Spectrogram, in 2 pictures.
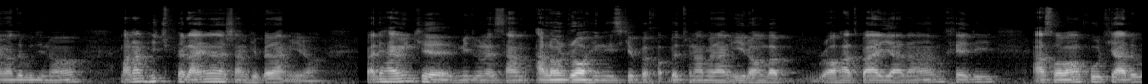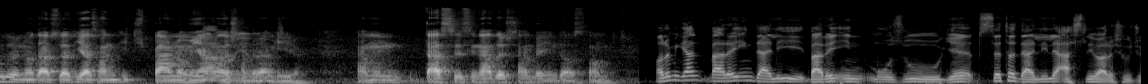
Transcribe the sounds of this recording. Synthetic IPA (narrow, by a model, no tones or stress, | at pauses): mæd̪ebuːd̪inɒː | mʔæ̰næmɦiːt͡ʃpʰe̞læniːnæd̪ɒːʃt̪æmcʰebe̞ɾæmḭːɾɒːn | væ̰liːɦæmiŋcʰe̞miːd̪une̞st̪æmælɒnrɒːɦiniːst̪cʰe̞bexbe̞t̪ʰunæmbeɾæmʔiːɾɒːnvæɾɒːɦæt̪ʰbæɾɟæɾd̪æmxejliː | ʔæ̰sɒːbamxuɾd̪cʰæɾd̪e̞buːd̪oinhɒːd̪æɾsuːɾæt̪ʰicæsænhiːt͡ʃʰb̥æɾnɒːmejæmnæd̪ɒʃt̪æmbeɾæmʔḭːɾɒn | hæ̰mund̪̥æ̰st̪ɾesiːnæd̪ɒʃt̪æmbe̞iːnd̪ɒːst̪ɒ̰nbuːd̪̥ | hɒːlɒmiɟænbæɾɒːjeiːnd̪ælibæɾɒːjeiːnmozuːjese̞t̪ʰɒːd̪æliːleʔæsliːbæɾɒʃʋod͡ʒuː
